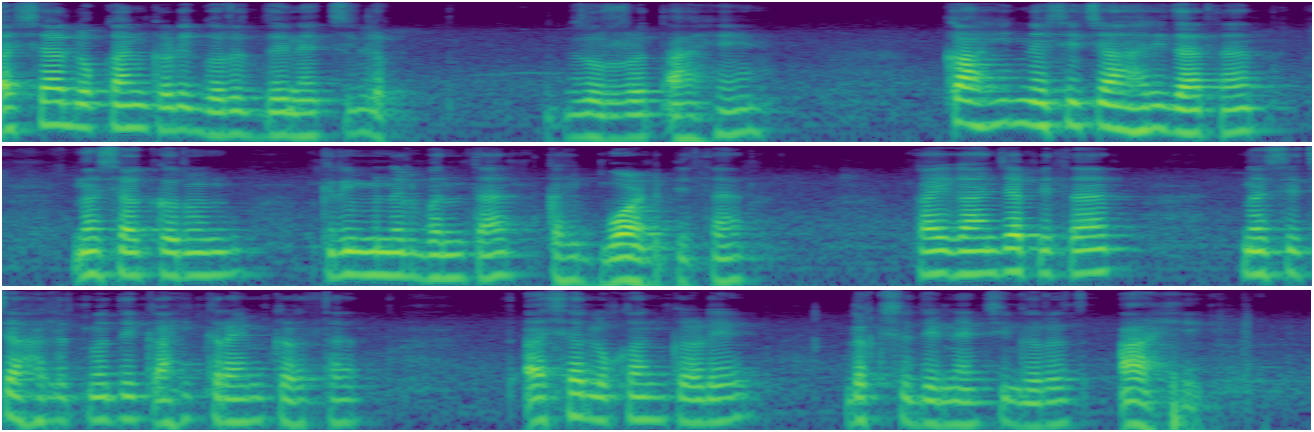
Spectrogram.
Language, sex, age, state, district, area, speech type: Marathi, other, 30-45, Maharashtra, Buldhana, urban, spontaneous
